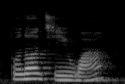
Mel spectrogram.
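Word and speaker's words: Bună ziua: 부너지와, 부너지와. 여기 보시면 알파벳 E하고 U가 있죠? 이 U 빨리 발음하면 U처럼 발음이 돼요. 그래서 부너지와 이렇게 하실 필요 없고 부너지와, 부너지와 라고 말씀하시면 됩니다.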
